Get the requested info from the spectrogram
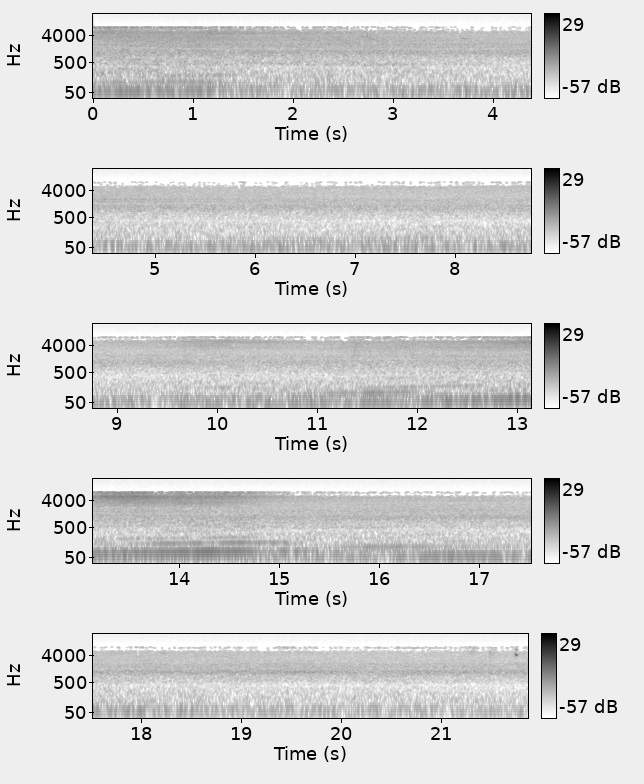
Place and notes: Av. do Brasil, Lisboa, Portugal - Aquilino Ribeiro Machado Garden
These recordings are intended to compare recreational spaces within the city.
